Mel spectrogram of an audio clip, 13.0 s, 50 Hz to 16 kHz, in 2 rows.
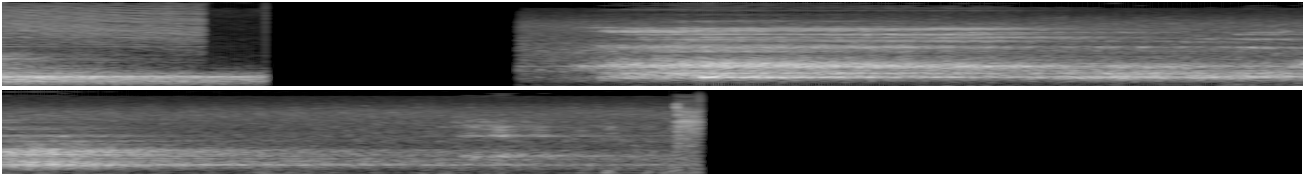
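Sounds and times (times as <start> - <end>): droning tones: 2.6 - 10.0.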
